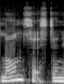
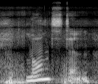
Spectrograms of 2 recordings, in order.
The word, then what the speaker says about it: Launceston: for our pronunciation of Launceston in Tassie. If you were talking about the town in Cornwall, it would, of course, be Launceston, with a silent C-E-S in the middle, like Worcestershire sauce.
